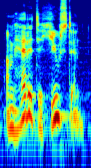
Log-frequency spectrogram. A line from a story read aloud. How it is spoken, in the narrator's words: calmly responded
